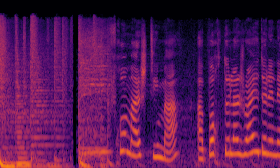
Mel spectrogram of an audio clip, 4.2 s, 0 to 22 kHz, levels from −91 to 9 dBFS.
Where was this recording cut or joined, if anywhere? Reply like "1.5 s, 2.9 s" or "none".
1.1 s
